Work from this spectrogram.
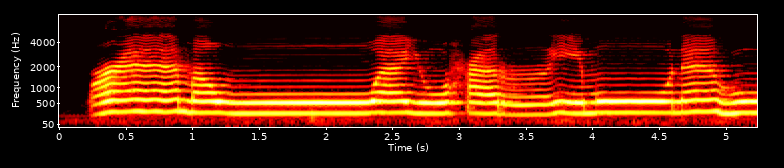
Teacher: Ini dinamakan idgham bi gunnah, maka fathahtain dibaca secara melebur dengan gunnah yang dipanjangkan.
